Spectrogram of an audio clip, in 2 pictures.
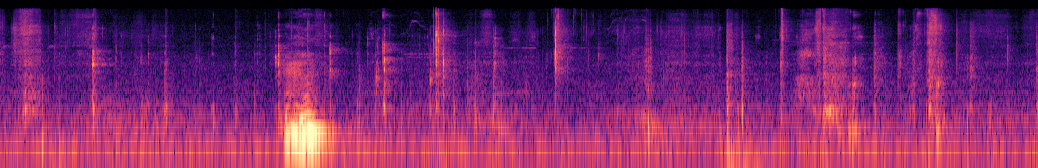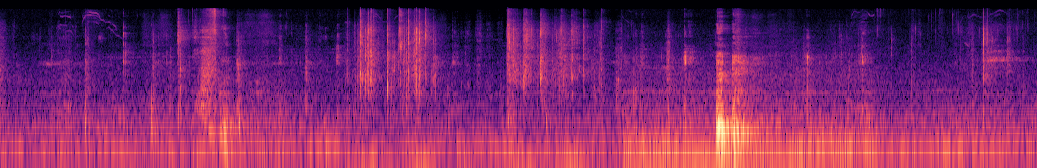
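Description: Close-miked chewing and biting of a burger: soft wet mouth sounds with scattered small crunches and crackles. Louder moments come about three seconds in and again near the end.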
